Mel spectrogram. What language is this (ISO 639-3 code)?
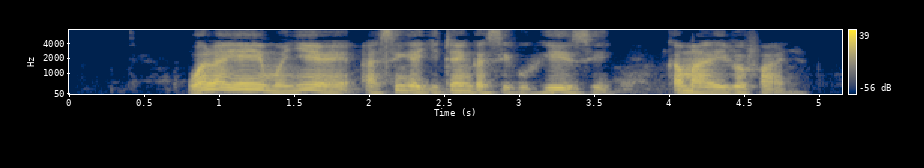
swa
